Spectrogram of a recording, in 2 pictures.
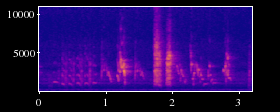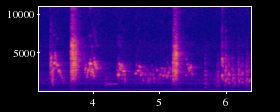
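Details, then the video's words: Budgerigar chatter with rapid bubbling twitters, squeaky rising and falling notes and occasional loud clicks, over a faint steady hum. "MUHABBET KUŞU SESİ"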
